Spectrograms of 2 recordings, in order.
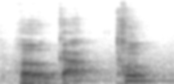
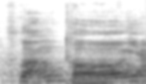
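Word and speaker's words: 沪港通: 나중에 우리가 또 다음 주 정도에는 허강통 우리가 특집도 하잖아요. 발음도 배워서 후강통이 아니야. 통 끊어야 돼. 통 발음. 허강통. 맞죠? 통이 일성일 건데 아니야. 올리는 게 아니라 덩이 아니라 허강통. 통이거든요. 통 일성인데 몰라.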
